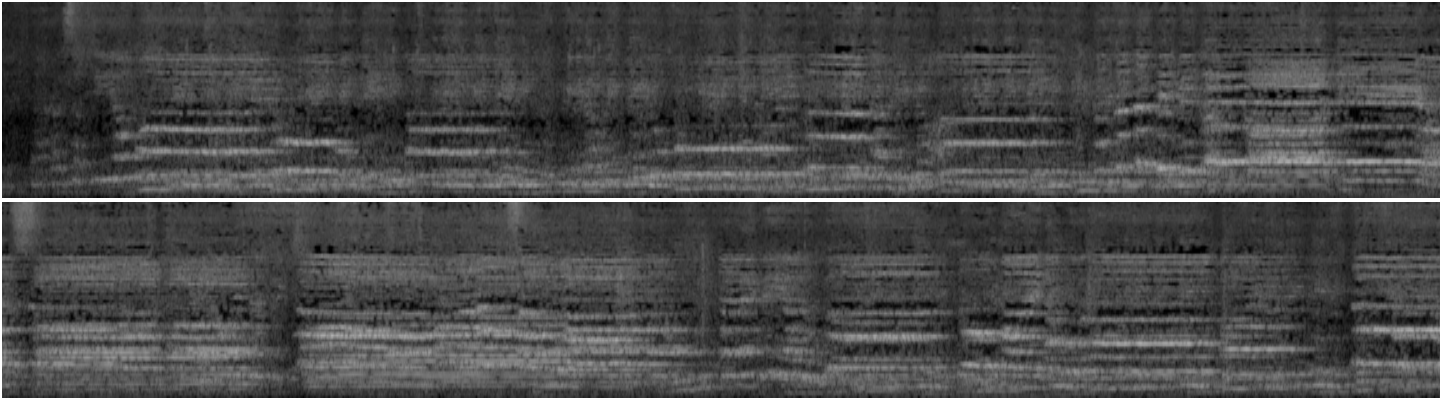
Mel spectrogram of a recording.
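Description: Mixed SATB choir singing in four-part harmony, starting about a second in.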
